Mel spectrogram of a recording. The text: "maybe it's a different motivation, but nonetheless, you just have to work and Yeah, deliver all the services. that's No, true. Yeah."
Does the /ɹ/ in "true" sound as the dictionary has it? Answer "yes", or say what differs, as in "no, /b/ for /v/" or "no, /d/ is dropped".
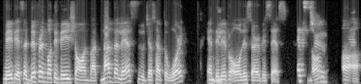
no, /ɹ/ is dropped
